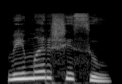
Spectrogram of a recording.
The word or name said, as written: ವಿಮರ್ಶಿಸು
